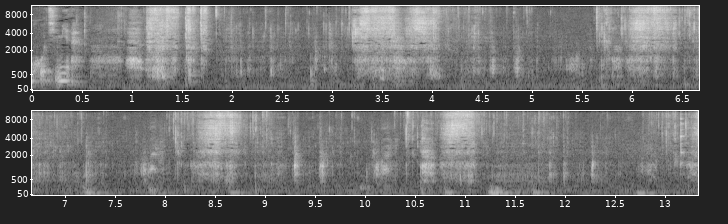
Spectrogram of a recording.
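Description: A young woman chews wetly, close up.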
